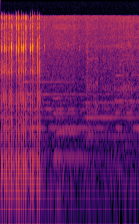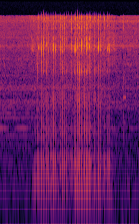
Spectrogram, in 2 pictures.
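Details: Beagle snoring so loudly on a couch that it vibrates; loud, buzzing, rattly snores on breathing in, long breaths with quiet pauses, soft music behind; heavy snoring while asleep.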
